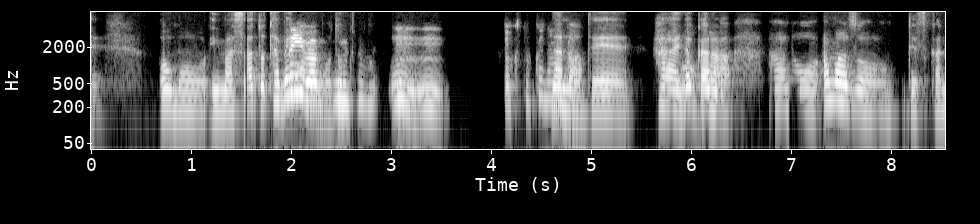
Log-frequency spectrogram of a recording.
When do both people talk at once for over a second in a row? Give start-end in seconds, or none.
1.9-3.4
